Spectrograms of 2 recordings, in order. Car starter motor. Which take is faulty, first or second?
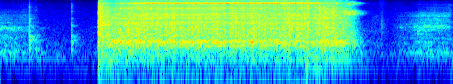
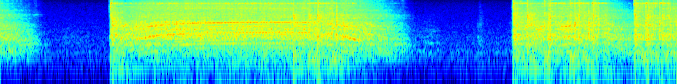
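first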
